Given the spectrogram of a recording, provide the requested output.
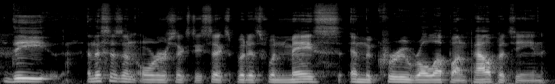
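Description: A man's voice: fairly low pitch, moderate pace. Enthusiastic man on a podcast. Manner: animated, enthusiastic film critique. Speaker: podcast host. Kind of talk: casual podcast chat.

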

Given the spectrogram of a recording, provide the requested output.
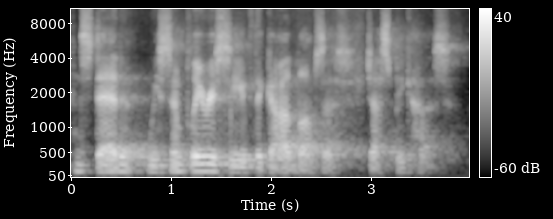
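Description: A male pastor giving a sermon in an earnest, conversational way, often dropping soft and slow for emphasis. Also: mid-range voice, steady tone, vocal fry, in a large hall, poor audio.

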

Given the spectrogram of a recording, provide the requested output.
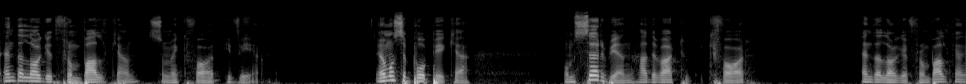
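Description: A man's voice: fairly low pitch, darkish tone, clean tone, no echo, clean studio sound. A young man hosting a casual podcast, a stand-up comedian telling stories in a profane, sarcastic way and acting out the dialogue.

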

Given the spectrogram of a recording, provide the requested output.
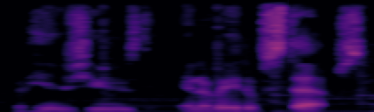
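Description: Speaking fairly quickly in a warm, low voice, this man runs a podcast from a Chicago-area setup, starting with an energetic announcer-style scripted intro. He then relaxes into casual, chatty interview questions while faint music plays underneath.

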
